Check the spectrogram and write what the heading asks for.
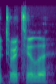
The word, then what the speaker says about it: tortilla: double L yeah, is just a Y sound. like So like llaves. llaves, right? Or tortilla, or I mean tortilla.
